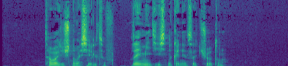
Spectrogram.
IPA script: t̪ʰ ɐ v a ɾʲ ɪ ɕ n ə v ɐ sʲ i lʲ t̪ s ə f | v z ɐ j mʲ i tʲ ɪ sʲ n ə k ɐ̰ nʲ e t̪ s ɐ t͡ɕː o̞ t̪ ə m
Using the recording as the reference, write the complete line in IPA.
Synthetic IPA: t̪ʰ ɐ v a ɾʲ ɪ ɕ n ə v ɐ sʲ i lʲ t̪ s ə f | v z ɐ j mʲ i tʲ ɪ sʲ n ə k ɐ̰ nʲ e t̪ s ɐ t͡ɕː o̞ t̪ ə m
